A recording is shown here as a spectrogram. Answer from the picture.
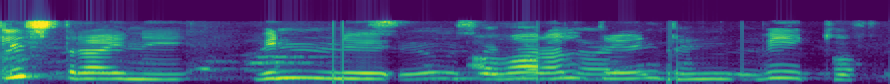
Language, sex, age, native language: Icelandic, male, 11, Icelandic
